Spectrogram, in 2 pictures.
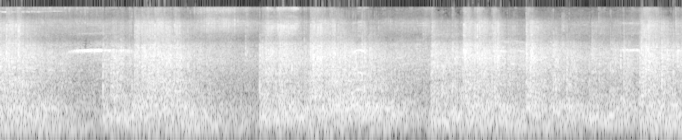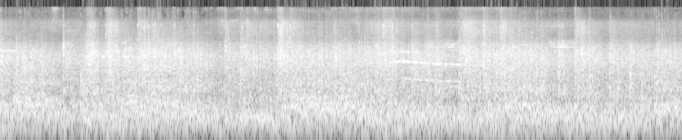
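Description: Fireworks display: a dense, continuous barrage of shell bursts and crackle over a heavy low rumble, with the bangs overlapping almost without pause.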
